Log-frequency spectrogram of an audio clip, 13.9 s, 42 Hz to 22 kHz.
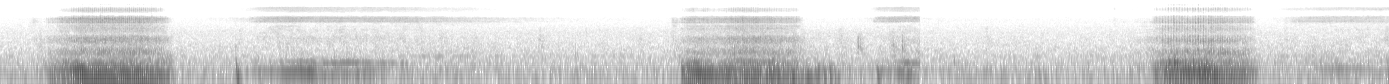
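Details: Human-sounding snoring from Max, a male Labrador Retriever born 1 October 2019: three heavy, rumbling snores of a second or more, about five seconds apart, with softer wheezy exhalations between them.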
